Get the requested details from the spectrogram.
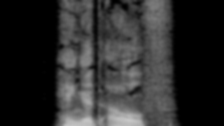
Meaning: second-person plural subjunctive I of aufhängen
- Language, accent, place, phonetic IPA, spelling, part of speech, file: German, Germany, Berlin, [ˌhɛŋət ˈaʊ̯f], hänget auf, verb, De-hänget auf.ogg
